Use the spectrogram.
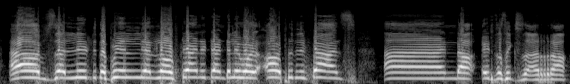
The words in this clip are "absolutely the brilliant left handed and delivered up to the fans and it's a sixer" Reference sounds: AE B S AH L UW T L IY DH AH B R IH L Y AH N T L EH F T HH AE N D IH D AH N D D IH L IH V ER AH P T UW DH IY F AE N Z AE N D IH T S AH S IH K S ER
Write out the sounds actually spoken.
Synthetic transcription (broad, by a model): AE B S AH L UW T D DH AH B IH L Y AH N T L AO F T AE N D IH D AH N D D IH L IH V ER AH P T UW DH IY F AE N S AE N D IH T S AH S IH K S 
